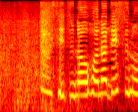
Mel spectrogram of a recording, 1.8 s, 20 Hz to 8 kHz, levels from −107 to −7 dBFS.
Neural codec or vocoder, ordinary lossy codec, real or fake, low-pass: none; none; real; none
